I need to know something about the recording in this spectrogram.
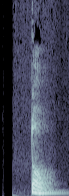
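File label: "dou", Chinese, tone 4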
